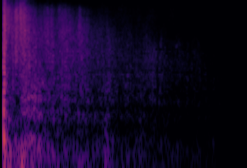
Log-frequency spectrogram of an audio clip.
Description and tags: A crack from a firework in open field.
